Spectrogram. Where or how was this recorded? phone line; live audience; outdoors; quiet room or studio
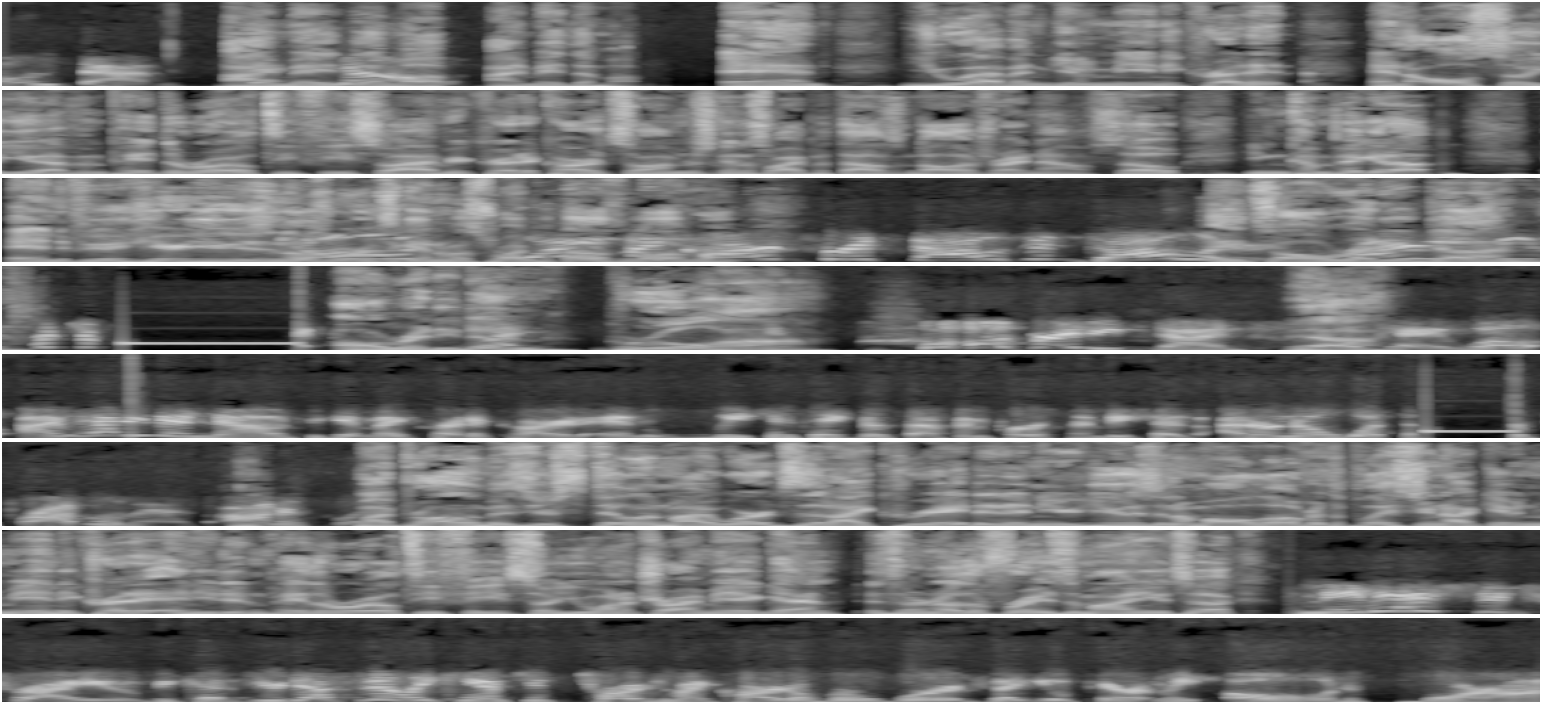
phone line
